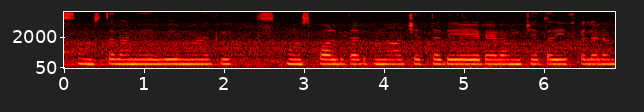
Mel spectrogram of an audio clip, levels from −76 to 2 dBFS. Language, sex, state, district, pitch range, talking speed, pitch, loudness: Telugu, male, Andhra Pradesh, Chittoor, 235-240 Hz, 70 wpm, 240 Hz, -33 LUFS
